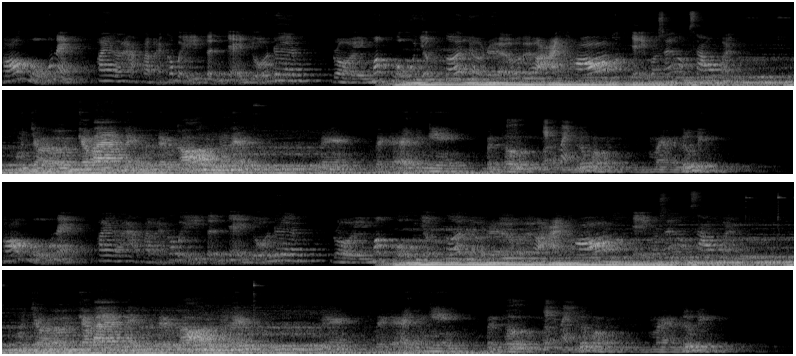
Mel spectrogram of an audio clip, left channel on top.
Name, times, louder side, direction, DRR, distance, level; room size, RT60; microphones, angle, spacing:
voice 1, 0.0-3.0 3.3-7.4 13.0-13.6, left 2 dB, 85° left, 0 dB, 0.9 m, -36 dB
sound 1, 3.7-11.4, right 1 dB, 90° right, 0.6 m, -29 dB
Boat Water vehicle / Engine, 4.6-13.5, right 2 dB, 35° right, 0.3 m, -40 dB
voice 2, 8.0-10.4 11.0-11.3 11.6-12.4 12.7-15.0, left 1 dB, 30° left, -7 dB, 1.5 m, -32 dB
5.3 x 3.4 x 2.8 m, 1.0 s
head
